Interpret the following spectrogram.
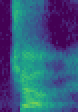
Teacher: जो च वर्ग है आपका पूरा, च वर्ग यानी च छ ज ज य जो भी है, तो इसमें जो च है जब आप उसको साउंड करेंगे, च बोल के देखिएगा, च, जीभ आपको ये एहसास होगा, आपकी जीभ आगे और पीछे दोनों तरफ से तो स्टेबल है, लेकिन बीच का जीभ का कुछ हिस्सा ऊपर उठ रहा है और कहीं टच कर रहा है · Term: तालु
